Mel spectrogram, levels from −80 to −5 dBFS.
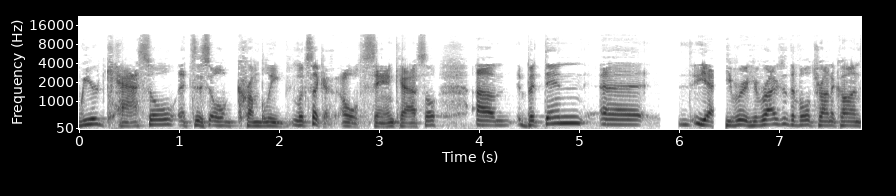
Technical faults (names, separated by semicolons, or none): low-delay AAC compression; AAC frame loss with muting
